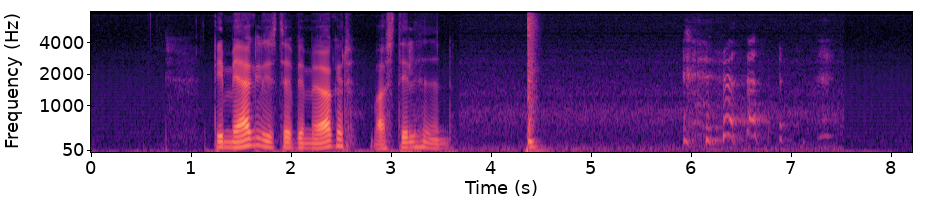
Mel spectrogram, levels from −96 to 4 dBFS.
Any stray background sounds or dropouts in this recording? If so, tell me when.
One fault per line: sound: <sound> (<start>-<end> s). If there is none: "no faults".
sound: thud (4.3-4.7 s)
sound: laugh (5.9-7.5 s)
